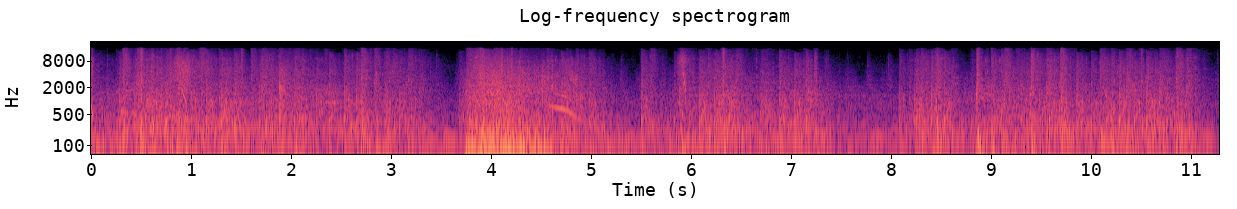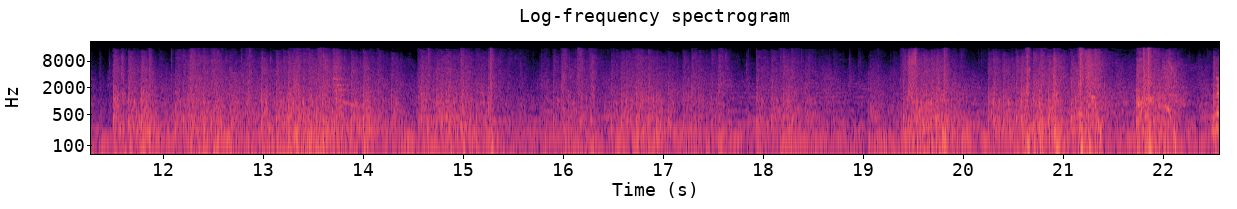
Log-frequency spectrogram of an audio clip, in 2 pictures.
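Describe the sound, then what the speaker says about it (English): Gunfire rattles through a firefight in the video game Alpha Protocol, dense bursts and single shots running continuously, with one louder blast near the start and some voices underneath. "But his bodyguard shoot me too."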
